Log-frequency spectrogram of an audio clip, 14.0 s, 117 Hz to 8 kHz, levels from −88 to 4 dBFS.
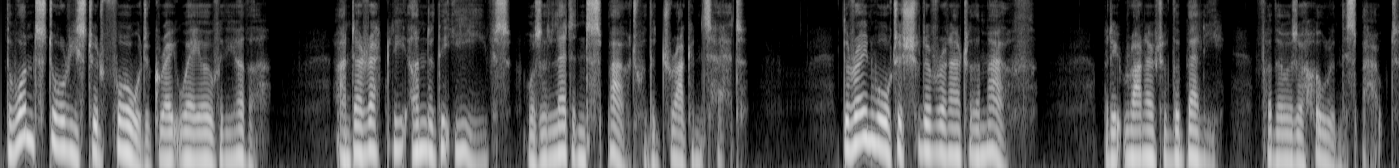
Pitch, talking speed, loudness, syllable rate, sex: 155 Hz, 210 wpm, -19 LUFS, 5.6 syllables/s, male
